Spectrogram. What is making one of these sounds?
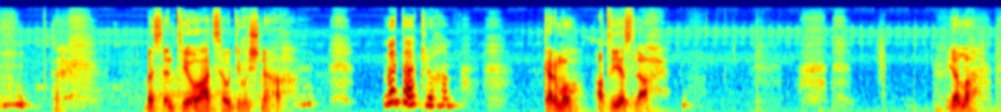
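A young woman speaks and laughs softly up close.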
